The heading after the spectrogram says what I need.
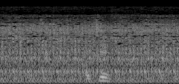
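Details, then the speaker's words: Peugeot 306 2.0 HDi diesel after replacing the noisy alternator belt tensioner: steady, even idle with no whine, chirp or chatter from the belt side; the repair fixed the noise. "now and the new tension is there running away not too bad not not a bad job"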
